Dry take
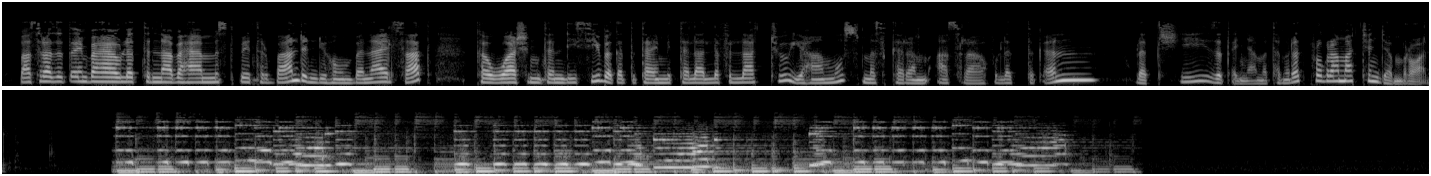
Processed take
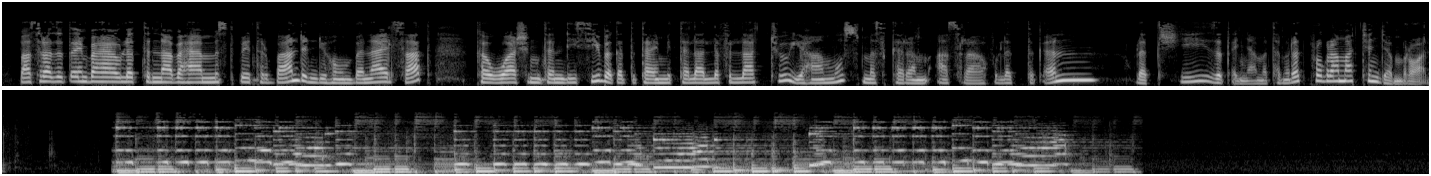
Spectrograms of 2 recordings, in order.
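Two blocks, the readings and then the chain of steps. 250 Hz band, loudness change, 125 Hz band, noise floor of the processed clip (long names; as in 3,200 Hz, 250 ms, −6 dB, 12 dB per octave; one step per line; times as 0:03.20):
+4.0 dB, +2.5 dB, +3.0 dB, −63 dBFS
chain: high-shelf EQ 6,200 Hz −4.5 dB
downward compressor, threshold −20 dBFS, peak gain reduction 9 dB
level +7 dB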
